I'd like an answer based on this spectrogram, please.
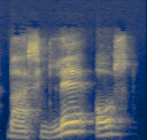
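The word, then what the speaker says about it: βασιλέως: Aquí no es diptongo porque son dos vocales fuertes. Entonces, vasil os el acento queda donde quiero que la que que se pronuncie el acento. Vasileos y du otra vez el sonido u y magoy.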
